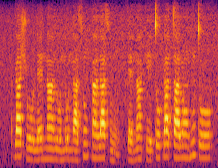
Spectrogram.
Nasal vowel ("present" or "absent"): present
